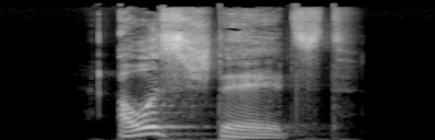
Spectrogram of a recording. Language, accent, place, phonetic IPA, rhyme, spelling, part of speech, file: German, Germany, Berlin, [ˈaʊ̯sˌʃtɛlst], -aʊ̯sʃtɛlst, ausstellst, verb, De-ausstellst.ogg
- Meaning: second-person singular dependent present of ausstellen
